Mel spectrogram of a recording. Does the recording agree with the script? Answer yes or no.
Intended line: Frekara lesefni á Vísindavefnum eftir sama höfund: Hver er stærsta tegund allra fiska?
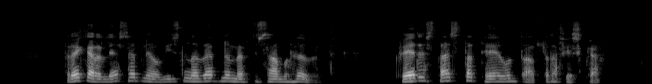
yes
